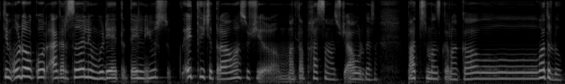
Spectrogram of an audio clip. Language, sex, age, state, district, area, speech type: Kashmiri, female, 45-60, Jammu and Kashmir, Budgam, rural, spontaneous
